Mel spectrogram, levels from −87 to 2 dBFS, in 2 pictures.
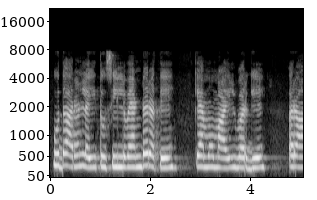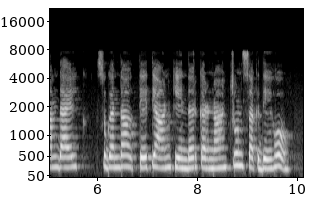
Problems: none marked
